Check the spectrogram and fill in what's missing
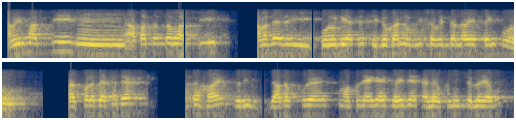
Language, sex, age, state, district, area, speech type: Bengali, male, 45-60, West Bengal, Purulia, urban, conversation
